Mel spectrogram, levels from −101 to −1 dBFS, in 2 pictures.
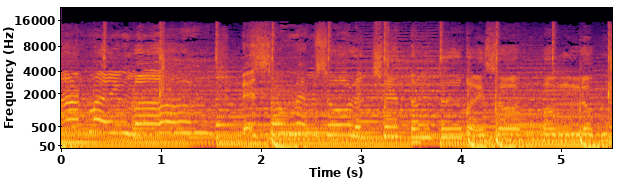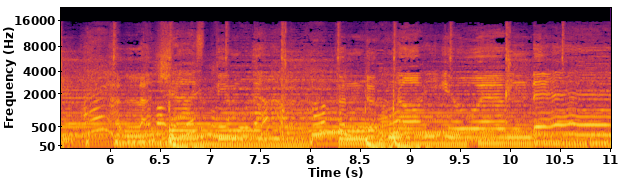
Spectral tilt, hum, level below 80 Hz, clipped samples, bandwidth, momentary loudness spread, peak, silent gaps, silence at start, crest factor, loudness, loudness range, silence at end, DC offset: -5.5 dB/octave; none; -20 dBFS; under 0.1%; 15.5 kHz; 4 LU; 0 dBFS; none; 0 s; 12 dB; -14 LUFS; 1 LU; 0 s; under 0.1%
